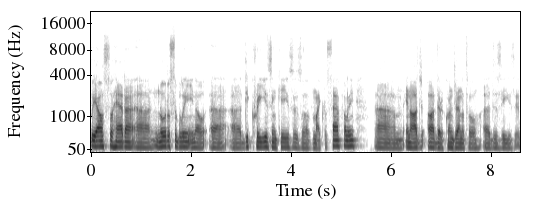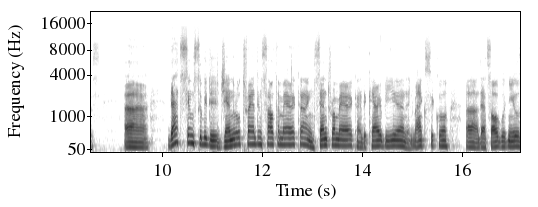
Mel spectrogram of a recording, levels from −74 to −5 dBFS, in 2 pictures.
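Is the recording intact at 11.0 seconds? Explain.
No. From 10.99 to 11.12 s, just after "that seems to be" and before "general trend in", there is a short stall from a late packet. A packet missed its playout time, the jitter buffer emptied, and the receiver stretched the last sound for about 92 ms before resuming at the same point. You hear a held sound with a slight buzz or dip, not a gap. Unlike a packet loss, nothing is missing; everything afterwards simply plays 92 ms later.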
